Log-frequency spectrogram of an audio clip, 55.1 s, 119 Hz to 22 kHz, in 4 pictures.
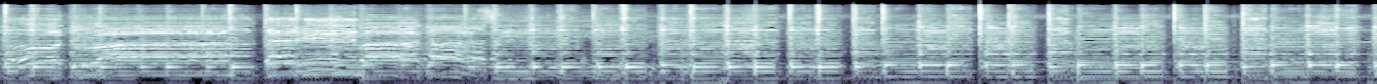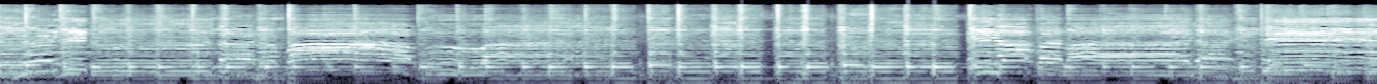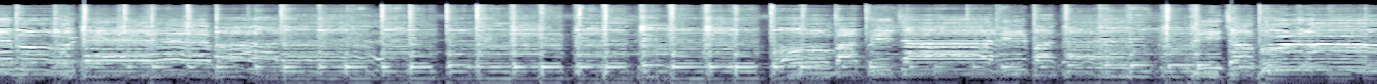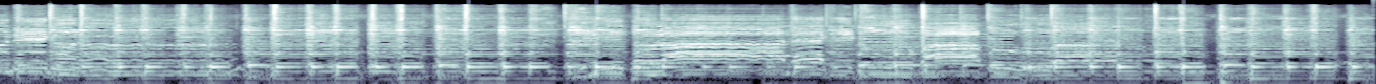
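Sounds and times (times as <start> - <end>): men singing together: 0.0 - 8.0, 12.8 - 20.6, 22.2 - 32.1, 34.8 - 44.0, 46.7 - 53.8
plucked bass: 0.0 - 55.0
strummed acoustic guitar: 0.0 - 55.0.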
